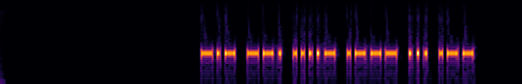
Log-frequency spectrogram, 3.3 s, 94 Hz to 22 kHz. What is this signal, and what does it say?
Morse code, heard as a keyed tone, about 46 wpm, 700 Hz. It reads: KG4JSW
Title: USA Call Signs - 6 Characters - 6x Character Spacing - 50wpm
